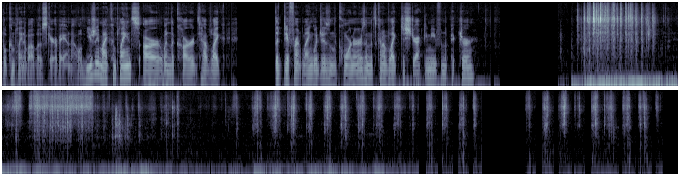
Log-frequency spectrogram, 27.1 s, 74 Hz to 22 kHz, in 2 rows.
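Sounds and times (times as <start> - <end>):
cards rustling while shuffled: 11.4 - 22.8, 24.0 - 26.7.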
